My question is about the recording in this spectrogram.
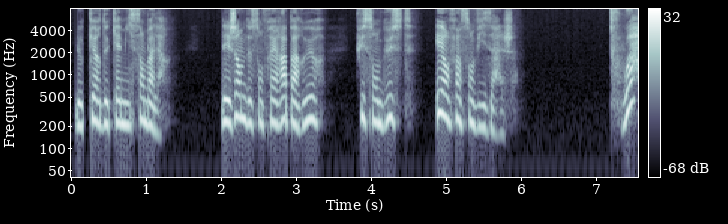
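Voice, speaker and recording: A woman narrating an audiobook with an even, measured reading. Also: fairly high pitch, no room sound, clean studio sound. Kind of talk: scripted narration.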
